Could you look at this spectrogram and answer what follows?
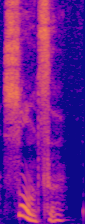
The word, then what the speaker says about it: солнце: guys, and today you'll learn how to pronounce the word солнце, or sun, as in the sun in the sky. In this word, the L and the N blend together, which makes things a lot simpler.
